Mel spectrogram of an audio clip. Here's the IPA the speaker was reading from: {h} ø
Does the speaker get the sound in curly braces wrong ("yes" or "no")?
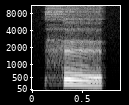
no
